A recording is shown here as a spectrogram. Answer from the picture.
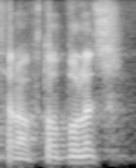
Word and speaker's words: Raftopoulos: Rafopolis Rafopoulos, please state your full names and then I will even know how your surname is pronounced. Uh, good morning ch uh Rafopouolis.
